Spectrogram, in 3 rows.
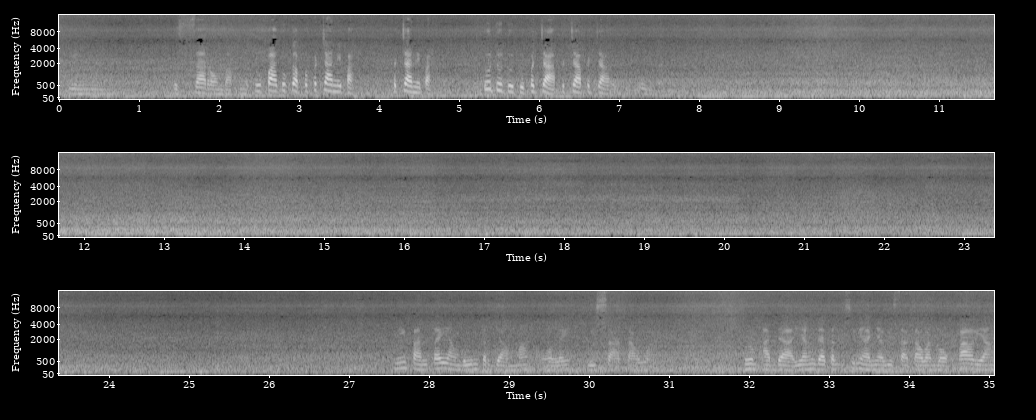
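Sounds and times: waves breaking on rocky shore: 0.0s - 35.0s.

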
